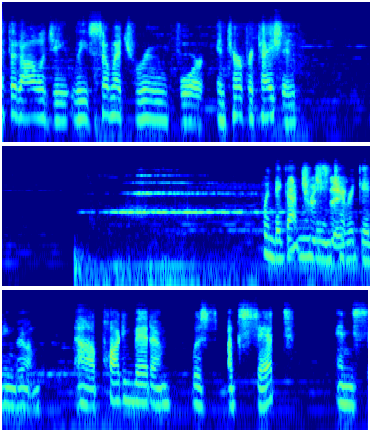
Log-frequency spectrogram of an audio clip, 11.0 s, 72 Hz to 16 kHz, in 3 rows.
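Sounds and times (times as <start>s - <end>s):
steady high tone: 4.4s - 8.3s
low rumbling drone: 4.4s - 9.4s.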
